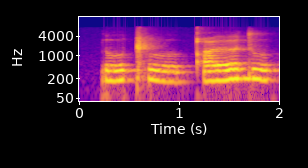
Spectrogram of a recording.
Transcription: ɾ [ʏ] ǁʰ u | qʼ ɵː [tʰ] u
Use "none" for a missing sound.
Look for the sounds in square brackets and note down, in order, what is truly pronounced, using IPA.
u, d

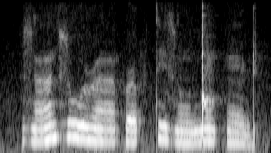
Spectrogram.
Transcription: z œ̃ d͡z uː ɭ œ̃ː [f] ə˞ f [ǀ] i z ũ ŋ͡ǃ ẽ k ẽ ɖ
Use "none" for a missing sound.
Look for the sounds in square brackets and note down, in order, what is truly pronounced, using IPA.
f, t

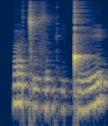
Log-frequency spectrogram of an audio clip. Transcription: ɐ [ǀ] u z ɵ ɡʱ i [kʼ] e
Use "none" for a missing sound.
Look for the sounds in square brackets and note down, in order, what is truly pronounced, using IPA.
ǀ, ǃ

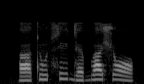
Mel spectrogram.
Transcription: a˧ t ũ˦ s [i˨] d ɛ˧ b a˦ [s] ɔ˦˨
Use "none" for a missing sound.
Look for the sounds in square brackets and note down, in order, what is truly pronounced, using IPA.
i˦, ʃ

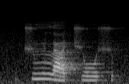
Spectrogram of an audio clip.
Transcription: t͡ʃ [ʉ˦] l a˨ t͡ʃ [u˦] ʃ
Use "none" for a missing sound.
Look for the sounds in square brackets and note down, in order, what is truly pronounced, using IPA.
ʉ˦, o˦

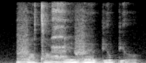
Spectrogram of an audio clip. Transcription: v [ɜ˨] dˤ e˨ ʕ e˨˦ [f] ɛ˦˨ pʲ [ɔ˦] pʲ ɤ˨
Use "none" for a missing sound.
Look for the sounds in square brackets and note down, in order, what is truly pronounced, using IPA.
ɛ˨, v, o˦

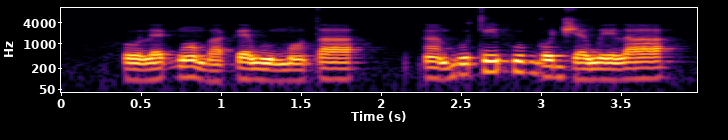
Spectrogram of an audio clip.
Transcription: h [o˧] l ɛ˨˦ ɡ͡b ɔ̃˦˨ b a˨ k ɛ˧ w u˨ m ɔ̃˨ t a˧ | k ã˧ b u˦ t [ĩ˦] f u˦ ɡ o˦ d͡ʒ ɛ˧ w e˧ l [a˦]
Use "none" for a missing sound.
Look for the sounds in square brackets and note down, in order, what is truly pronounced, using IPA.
o˨, ĩ˦, a˦

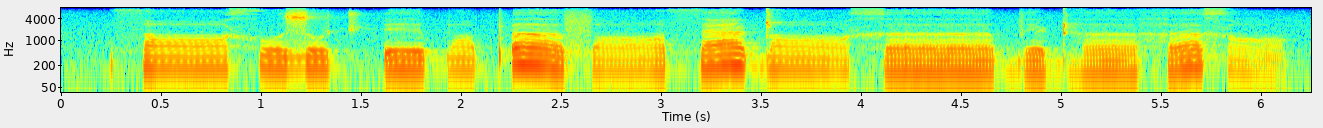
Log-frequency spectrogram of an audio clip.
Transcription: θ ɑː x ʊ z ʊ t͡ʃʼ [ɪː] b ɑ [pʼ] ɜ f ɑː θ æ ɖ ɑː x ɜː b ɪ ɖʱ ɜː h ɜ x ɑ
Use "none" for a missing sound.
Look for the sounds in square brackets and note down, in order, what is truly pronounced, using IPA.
ɪː, pʼ

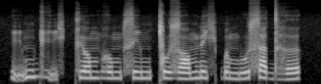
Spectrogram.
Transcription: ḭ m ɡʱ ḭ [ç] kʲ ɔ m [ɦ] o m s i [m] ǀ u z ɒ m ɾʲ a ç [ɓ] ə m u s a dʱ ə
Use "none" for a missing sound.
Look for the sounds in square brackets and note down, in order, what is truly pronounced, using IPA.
ç, ɦ, m, ɓ

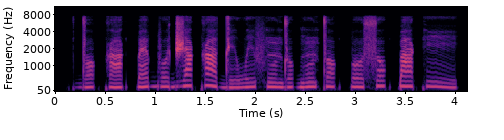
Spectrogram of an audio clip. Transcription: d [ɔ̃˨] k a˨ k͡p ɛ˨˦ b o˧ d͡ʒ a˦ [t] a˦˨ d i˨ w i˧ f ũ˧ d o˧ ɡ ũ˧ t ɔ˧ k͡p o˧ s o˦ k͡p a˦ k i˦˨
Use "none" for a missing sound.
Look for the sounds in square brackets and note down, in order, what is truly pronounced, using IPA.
ɔ˨, k

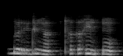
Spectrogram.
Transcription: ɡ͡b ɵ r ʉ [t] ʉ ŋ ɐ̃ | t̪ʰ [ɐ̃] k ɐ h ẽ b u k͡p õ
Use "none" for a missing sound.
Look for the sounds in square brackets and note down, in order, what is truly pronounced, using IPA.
d, ɐ

